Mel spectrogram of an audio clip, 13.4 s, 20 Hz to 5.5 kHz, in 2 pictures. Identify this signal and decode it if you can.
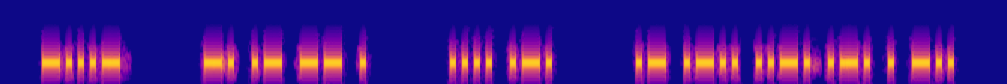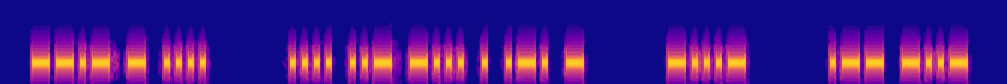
Morse code, heard as a keyed tone, about 30 wpm, 700 Hz. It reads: <BT> NAME HR ALFRED QTH HUBERT <BT> WX
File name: UK MASTER QSOs TRAINING / 30WPM / UK MASTER QSOs 0036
